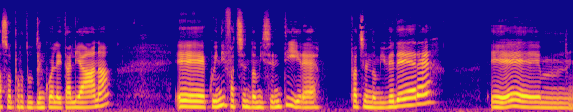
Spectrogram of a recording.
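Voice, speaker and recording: Woman guest chatting in an interview, smooth clear voice, mid pitch, face mask on. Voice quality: speaking through a face mask. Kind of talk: casual interview talk.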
